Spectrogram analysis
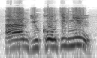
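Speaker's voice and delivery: ordinary talk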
